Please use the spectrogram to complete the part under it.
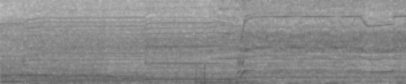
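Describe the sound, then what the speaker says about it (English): A power drill runs continuously and loudly up close, its motor whine shifting pitch as it bores through material. "So all you're doing is drill your hole right here."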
